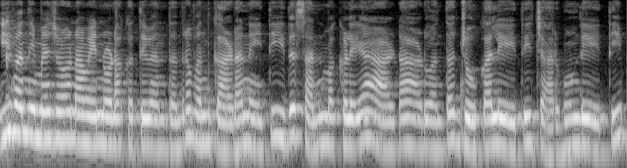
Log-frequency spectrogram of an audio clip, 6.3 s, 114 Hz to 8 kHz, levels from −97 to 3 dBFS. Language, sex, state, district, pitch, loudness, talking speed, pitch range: Kannada, female, Karnataka, Bijapur, 200 Hz, -14 LUFS, 180 wpm, 195-225 Hz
